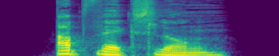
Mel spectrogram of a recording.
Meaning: 1. alternation 2. diversion, change
- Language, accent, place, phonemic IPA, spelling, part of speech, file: German, Germany, Berlin, /ˈapˌvɛks.lʊŋ/, Abwechslung, noun, De-Abwechslung.ogg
